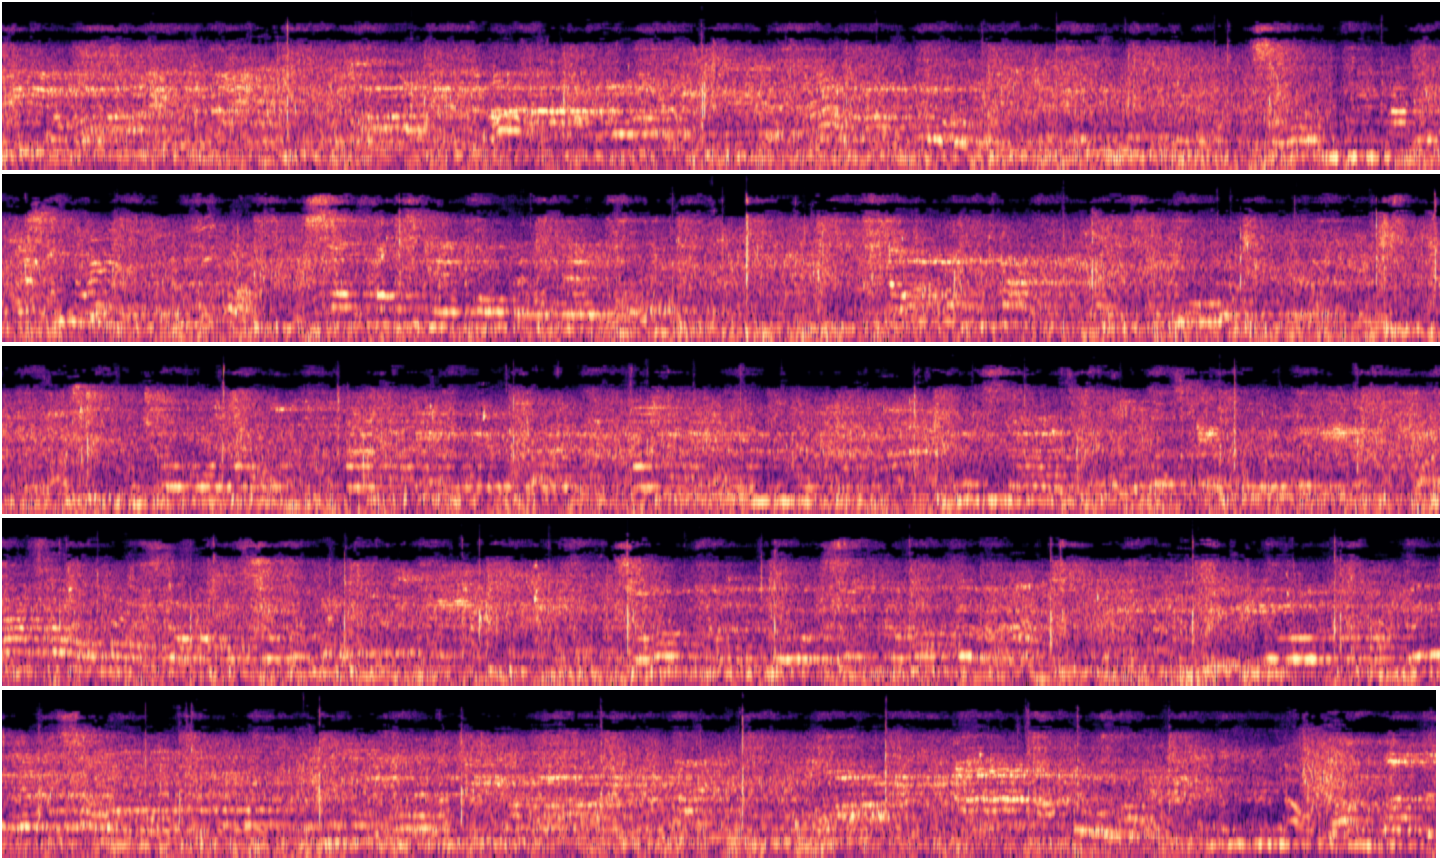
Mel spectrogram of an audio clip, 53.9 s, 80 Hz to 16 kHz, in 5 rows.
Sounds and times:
Speech: 0:00.0 - 0:16.3, 0:17.2 - 0:53.8
Music: 0:00.0 - 0:53.8.

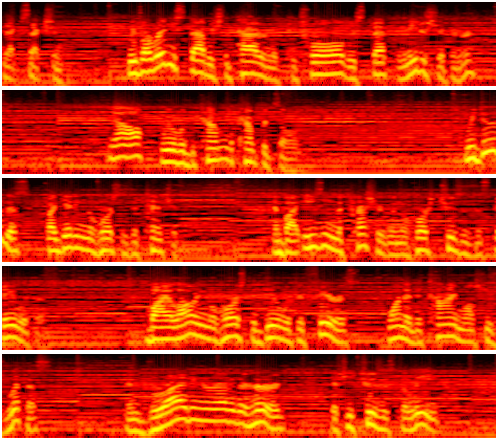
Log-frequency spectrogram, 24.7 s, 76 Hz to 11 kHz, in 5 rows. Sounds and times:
Speech: 0:00.0 - 0:00.6, 0:01.3 - 0:04.7, 0:06.0 - 0:07.9, 0:09.6 - 0:11.7, 0:12.6 - 0:15.3, 0:16.2 - 0:20.2, 0:21.0 - 0:24.2
Music: 0:00.0 - 0:24.7.

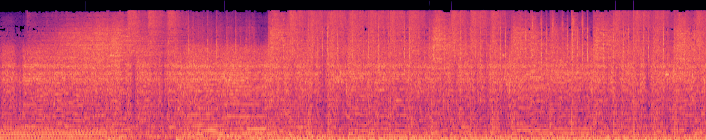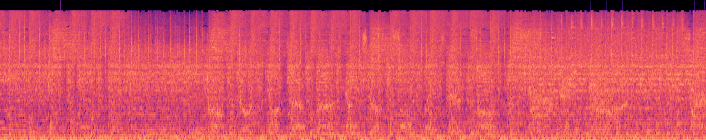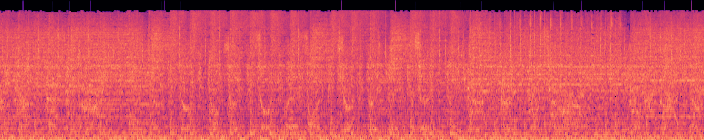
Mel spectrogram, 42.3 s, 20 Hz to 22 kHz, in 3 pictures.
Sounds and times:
Rhythm and blues: 0:00.0 - 0:42.3.

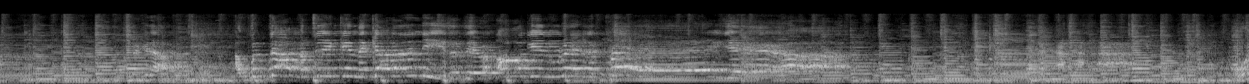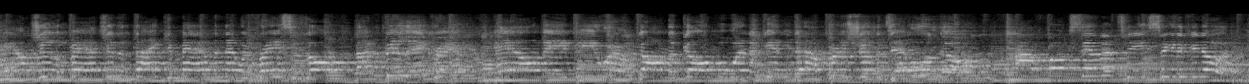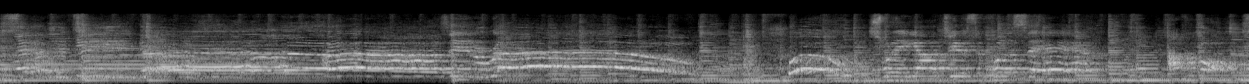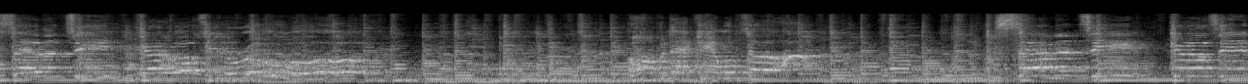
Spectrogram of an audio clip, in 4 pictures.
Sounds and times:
Music: 0:00.0 - 0:49.9.

